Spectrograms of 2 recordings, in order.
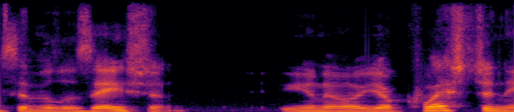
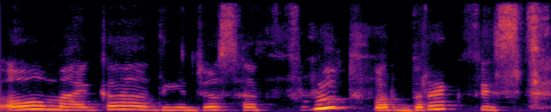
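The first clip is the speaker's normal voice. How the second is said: thrilled, excited, very high gushing exclamation; 10 semitones higher than usual. Retelling a mother's words about a diet: imitating someone excited. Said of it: "she was all excited, like".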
